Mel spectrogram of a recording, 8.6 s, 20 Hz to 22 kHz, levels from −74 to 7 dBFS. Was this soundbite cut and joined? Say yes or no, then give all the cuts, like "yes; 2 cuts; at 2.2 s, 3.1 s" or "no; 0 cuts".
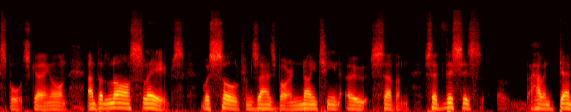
no; 0 cuts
